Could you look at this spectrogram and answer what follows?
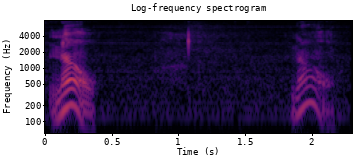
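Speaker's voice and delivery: ordinary talk, nothing marked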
